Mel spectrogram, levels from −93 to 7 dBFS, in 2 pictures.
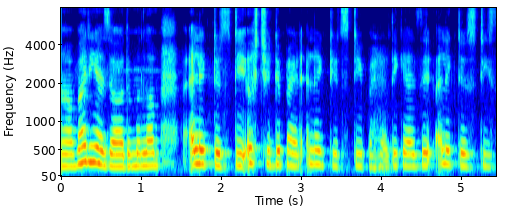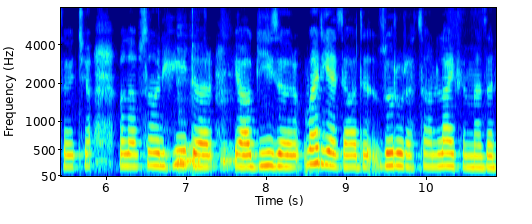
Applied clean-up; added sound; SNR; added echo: none; none; none; none.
